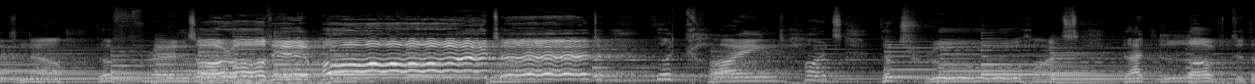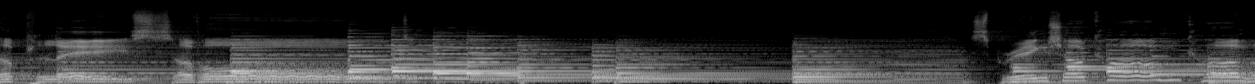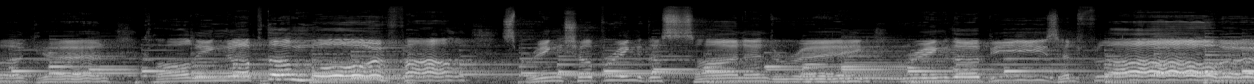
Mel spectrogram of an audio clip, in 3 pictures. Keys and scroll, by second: 8.3 space, 10.3 p, 13.3 space, 17.1 ctrl+-, 18.9 space, 24.9 ctrl+-, 26.4 space, 33.9 ctrl+Return.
